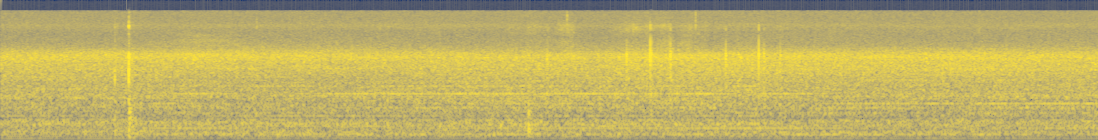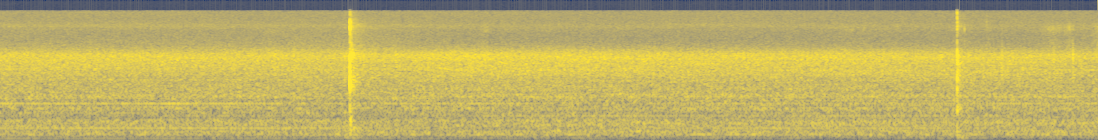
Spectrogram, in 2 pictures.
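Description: Small wooden pieces click softly against a wooden board.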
